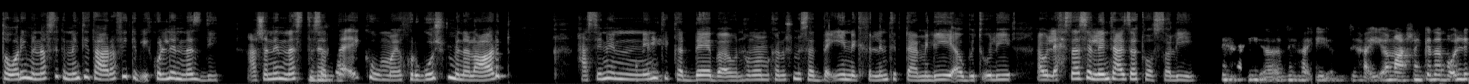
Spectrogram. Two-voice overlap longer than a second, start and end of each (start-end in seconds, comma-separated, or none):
none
